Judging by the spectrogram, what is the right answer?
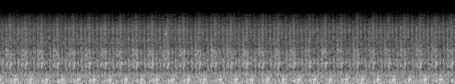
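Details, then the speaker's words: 2005 Jeep Liberty CRD common-rail diesel, past overheating problem, idling on three cylinders: lumpy idle with a regular stumble each firing cycle. Raw fuel smelled in the exhaust, so the owner suspects lost compression in one cylinder rather than the injector. "i can smell raw fuel coming out the exhaust so i don't think it's a fuel injector i think the fuel injector is firing i think we've lost compression in that one cylinder"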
